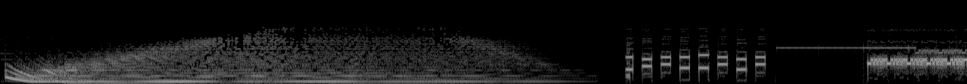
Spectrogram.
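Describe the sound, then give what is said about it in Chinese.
A dial-up modem connecting over a telephone line to go online: a steady buzzing tone, a quick run of about seven dialing beeps, a brief tone, then the harsh, bright screech of the handshake. No voices. “规工电话用甲叽叽叫，小气啊啦！ 哦妈，你少吐了，我是在上网啦。”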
